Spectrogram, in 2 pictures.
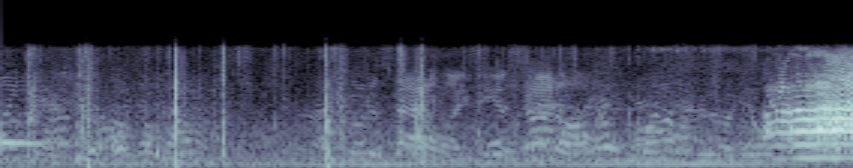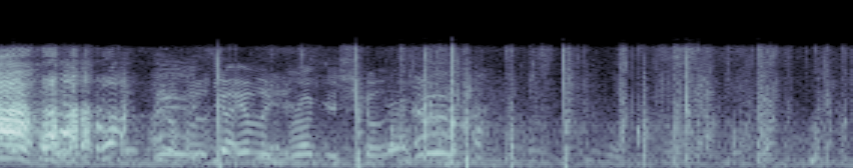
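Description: A basketball bounces sharply on an outdoor court.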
